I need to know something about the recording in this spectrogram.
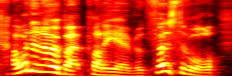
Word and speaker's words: Poilievre: He doesn't use the h. So Poilievre. Poilievre.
